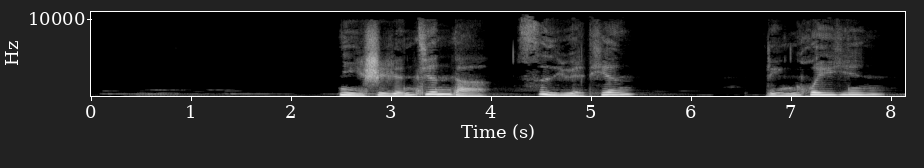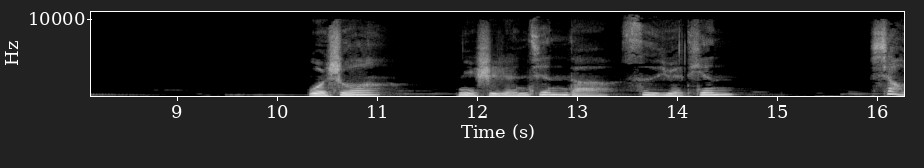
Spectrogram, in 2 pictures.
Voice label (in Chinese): 女 诗歌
